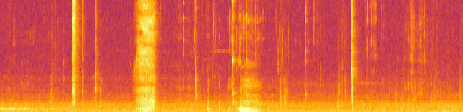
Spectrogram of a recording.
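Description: Close-up mouth sounds of eating creamy spaghetti: chewing and wet smacking, with a few sharp clicks, a short noisy rush about three seconds in and a brief falling hum near five seconds.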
